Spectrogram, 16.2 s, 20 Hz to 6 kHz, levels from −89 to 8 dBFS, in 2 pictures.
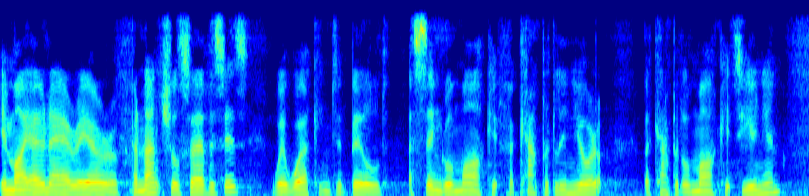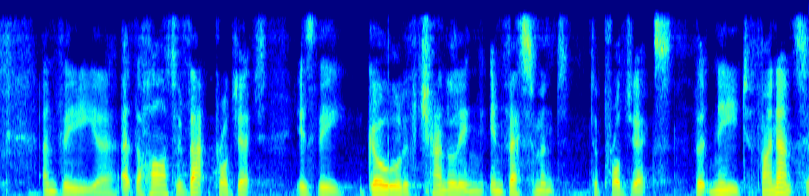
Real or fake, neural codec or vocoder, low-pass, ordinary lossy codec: fake; autoencoder, 48 kHz, 128 numbers a frame, DAC-VAE, trained on Japanese speech; 5.4 kHz; none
